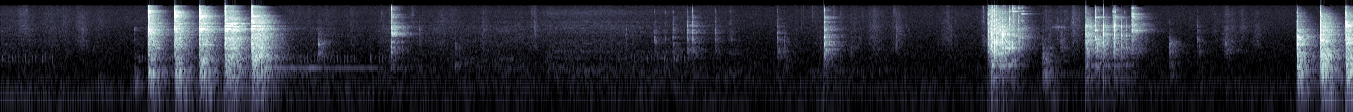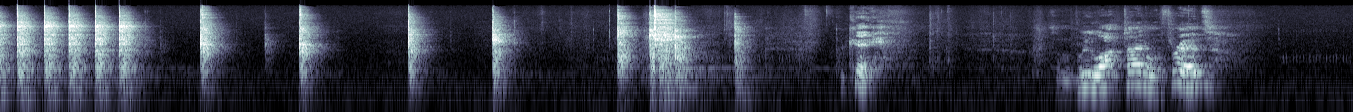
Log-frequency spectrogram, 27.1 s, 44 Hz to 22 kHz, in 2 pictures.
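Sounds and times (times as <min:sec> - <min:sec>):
hammer striking bolt: 0:01.4 - 0:03.3, 0:19.7 - 0:21.1.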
